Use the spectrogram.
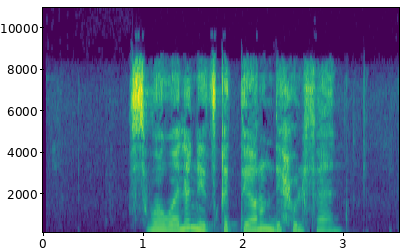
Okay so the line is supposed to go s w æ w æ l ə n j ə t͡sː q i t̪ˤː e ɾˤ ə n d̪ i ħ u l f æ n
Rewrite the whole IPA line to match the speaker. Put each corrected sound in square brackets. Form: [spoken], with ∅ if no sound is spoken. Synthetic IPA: s w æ w æ l ə n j ə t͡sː q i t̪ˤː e ɾˤ ə n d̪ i ħ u l f æ n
